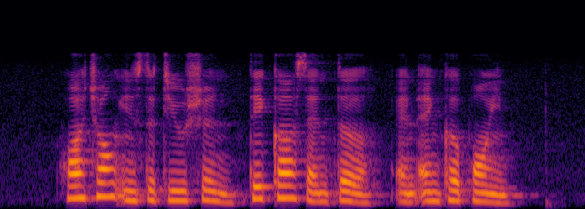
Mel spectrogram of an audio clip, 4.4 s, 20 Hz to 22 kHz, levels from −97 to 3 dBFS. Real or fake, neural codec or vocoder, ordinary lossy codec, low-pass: real; none; none; none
